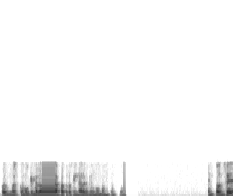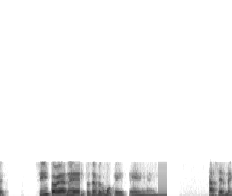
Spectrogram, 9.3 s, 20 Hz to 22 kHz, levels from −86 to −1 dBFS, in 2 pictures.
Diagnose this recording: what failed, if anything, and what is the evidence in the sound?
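The network stage failed, causing packet loss with the last packet repeated. Short robotic stutters occur at 0.84–1.10 s (the longest), 2.46–2.50 s, 4.14–4.16 s, 6.16–6.24 s and 7.82–7.98 s. The receiver replayed the last packet until new audio arrived. The repeats ignore the pitch cycle, and longer runs buzz at 50 Hz, which fits 20 ms packets. A waveform shows one identical segment tiled end to end.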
